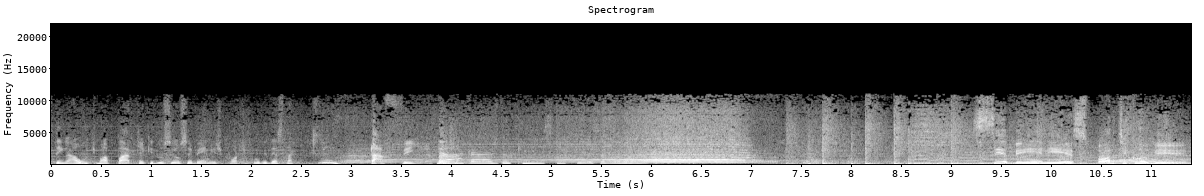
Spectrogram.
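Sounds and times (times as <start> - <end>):
speech: 0.0 - 6.3, 9.4 - 11.3
chugging rhythmic clatter of a passing train: 0.0 - 11.3
steam train whistle: 2.6 - 7.4, 10.4 - 11.3.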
